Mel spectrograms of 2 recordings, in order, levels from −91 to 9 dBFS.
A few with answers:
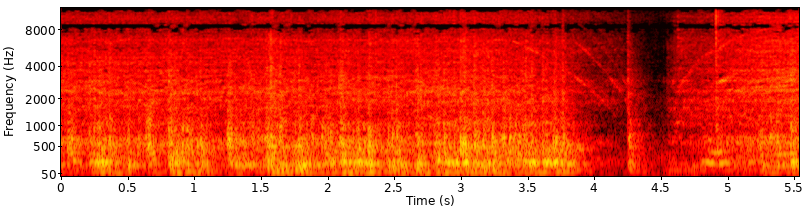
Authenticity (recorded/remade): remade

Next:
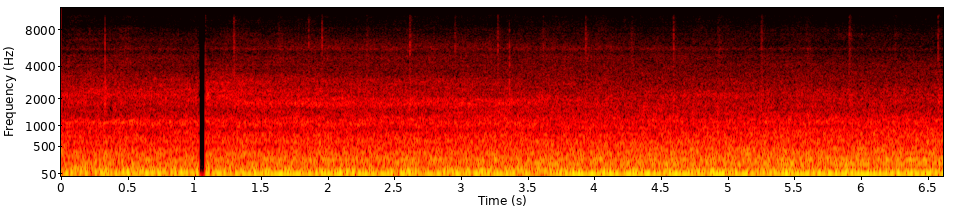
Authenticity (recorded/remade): remade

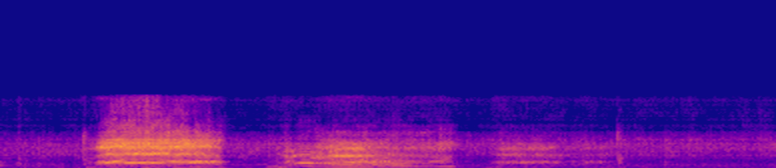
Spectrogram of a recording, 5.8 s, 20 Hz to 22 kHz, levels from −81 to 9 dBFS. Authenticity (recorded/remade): remade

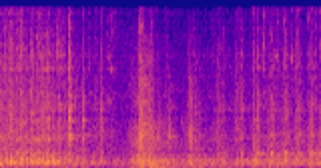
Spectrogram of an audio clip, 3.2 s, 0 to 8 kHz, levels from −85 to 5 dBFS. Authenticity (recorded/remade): remade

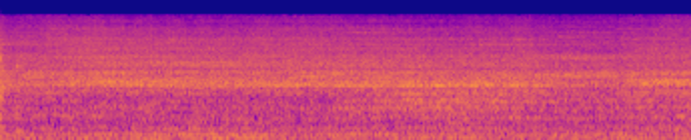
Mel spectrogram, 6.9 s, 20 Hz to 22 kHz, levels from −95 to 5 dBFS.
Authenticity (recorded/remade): recorded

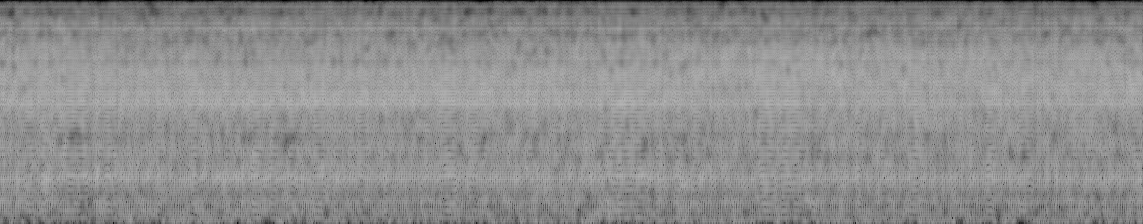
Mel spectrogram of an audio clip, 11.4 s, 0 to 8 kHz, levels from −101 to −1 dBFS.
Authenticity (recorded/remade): remade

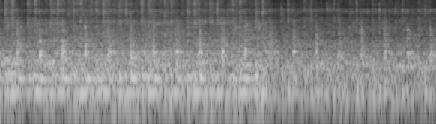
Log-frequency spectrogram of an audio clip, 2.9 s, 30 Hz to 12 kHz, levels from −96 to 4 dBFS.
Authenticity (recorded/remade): remade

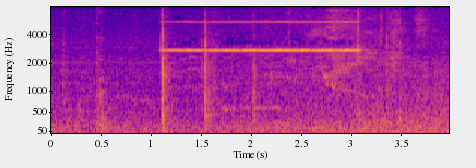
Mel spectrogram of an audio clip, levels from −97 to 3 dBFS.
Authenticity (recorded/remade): remade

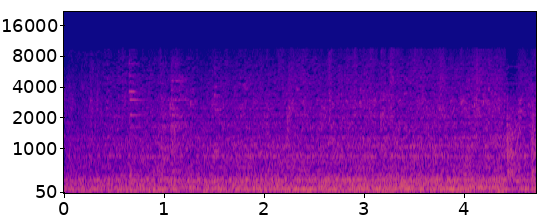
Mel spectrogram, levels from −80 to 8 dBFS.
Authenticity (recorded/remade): recorded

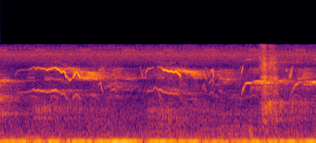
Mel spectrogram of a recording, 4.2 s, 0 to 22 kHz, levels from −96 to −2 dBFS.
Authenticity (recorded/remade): recorded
